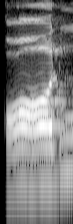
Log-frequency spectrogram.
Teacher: lu ini baru dipanjangkan karena dia gabung dengan hamzah. Panjangnya 4 atau 5 harokat.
